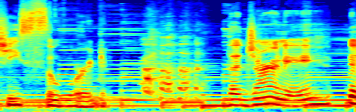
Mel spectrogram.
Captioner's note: laughing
